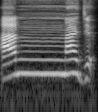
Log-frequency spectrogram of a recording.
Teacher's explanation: Nah, di situ ada idgham syamsiyah atau biasa juga kita bilang alif lam syamsiyah, yang mana ada nun tasydid di situ. Kita harus tekan, bisa juga kita bilang gunnah, harus kita dengungkan, kita tahan.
